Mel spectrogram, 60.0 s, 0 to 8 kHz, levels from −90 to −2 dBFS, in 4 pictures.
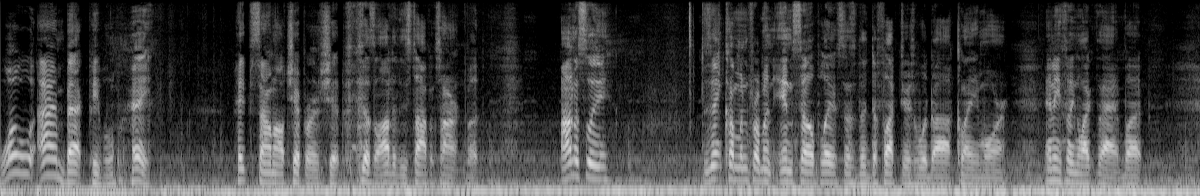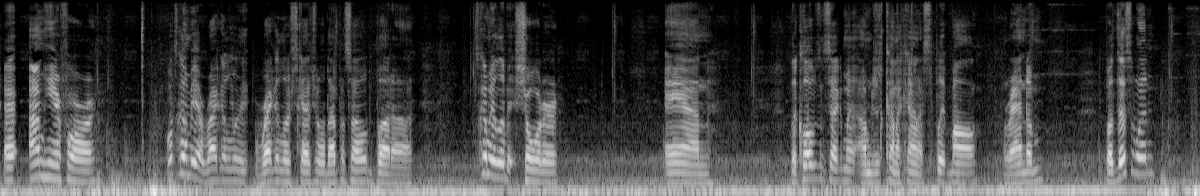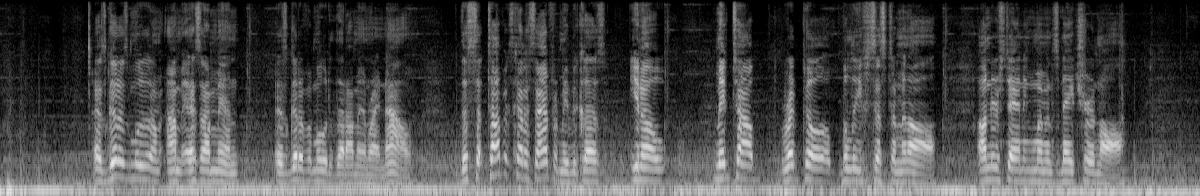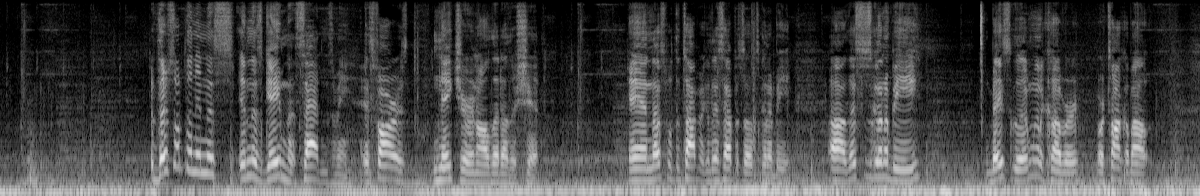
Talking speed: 160 wpm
